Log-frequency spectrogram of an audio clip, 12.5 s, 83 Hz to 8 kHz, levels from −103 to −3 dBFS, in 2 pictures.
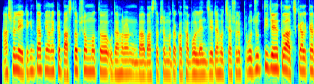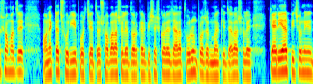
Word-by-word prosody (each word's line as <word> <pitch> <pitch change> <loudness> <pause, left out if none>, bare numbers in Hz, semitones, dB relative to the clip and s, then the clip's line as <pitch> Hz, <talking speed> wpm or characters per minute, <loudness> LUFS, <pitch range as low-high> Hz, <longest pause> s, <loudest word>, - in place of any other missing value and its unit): আসলে 175 +5 +2
এটা 160 - -4
কিন্তু 175 +1 -6
আপনি 180 0 -5
অনেকটা 170 +1 0
বাস্তবসম্মত 170 +3 +1 0.2
উদাহরণ 150 0 -2 0.2
বা 140 - +3
বাস্তবসম্মত 140 +1 -4
কথা 145 +1 -2
বললেন, 145 -1 +1
যে - - -5
এটা 155 - 0
হচ্ছে 150 +1 -4
আসলে 155 +1 -3
প্রযুক্তি 185 +5 -1
যেহেতু 195 -1 +5
আজকালকার 175 +2 +1
সমাজে 165 -1 0 0.5
অনেকটা 150 +3 +1
ছড়িয়ে 150 -1 -1
পড়ছে, 145 0 -2
তো - - -2
সবার 145 +1 +1
আসলে 145 0 -2
দরকার। 135 +1 -1
বিশেষ 140 +1 -5
করে 145 -1 +1
যারা 140 +1 +2
তরুণ 150 +3 +1
প্রজন্ম 140 -2 -1
আরকি 135 +1 -7
যারা 130 +2 0
আসলে 140 0 -2 0.4
ক্যারিয়ার 165 +1 +6
পিছনে 160 +1 -1
150 Hz, 170 wpm, -22 LUFS, 145-170 Hz, 0.5 s, ক্যারিয়ার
